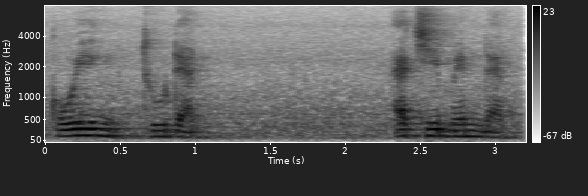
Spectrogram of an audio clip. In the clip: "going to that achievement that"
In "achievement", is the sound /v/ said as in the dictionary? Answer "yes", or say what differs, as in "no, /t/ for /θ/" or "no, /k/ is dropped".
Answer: no, /v/ is dropped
